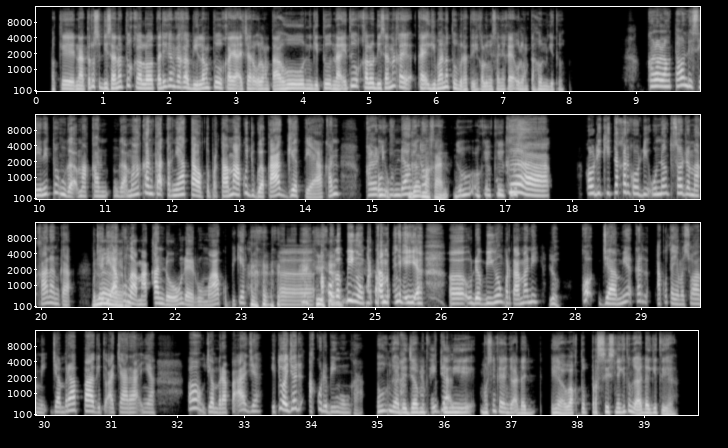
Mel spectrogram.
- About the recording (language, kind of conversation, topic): Indonesian, podcast, Bisakah kamu menceritakan momen saat berbagi makanan dengan penduduk setempat?
- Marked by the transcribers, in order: chuckle; laughing while speaking: "Iya"; laughing while speaking: "pertamanya"; other background noise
